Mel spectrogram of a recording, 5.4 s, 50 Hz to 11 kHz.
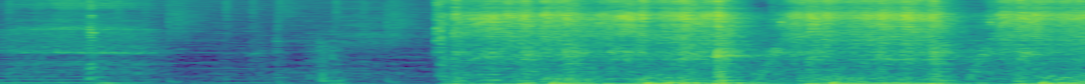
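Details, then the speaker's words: Turbo Miata not driven in a while, battery about 11.7 V, after flood clear: quiet then loud uneven cranking churn, not catching; owner suspects flooding, worries about draining battery. Crank no start. "Yeah, it's not trying at all. Oh, I'm going to kill this battery, dude."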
